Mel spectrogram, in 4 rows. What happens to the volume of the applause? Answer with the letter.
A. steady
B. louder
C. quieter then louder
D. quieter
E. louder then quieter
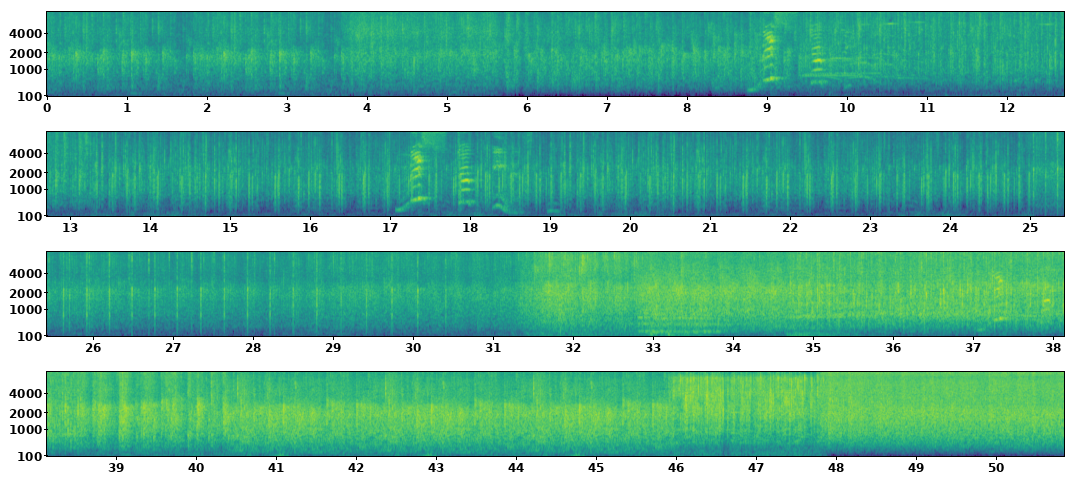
B.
